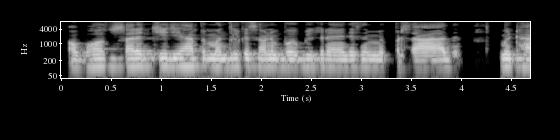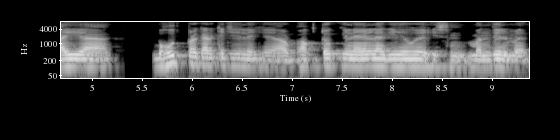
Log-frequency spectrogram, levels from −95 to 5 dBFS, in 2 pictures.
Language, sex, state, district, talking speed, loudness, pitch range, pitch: Hindi, male, Bihar, Saran, 205 wpm, -17 LUFS, 115-125 Hz, 120 Hz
